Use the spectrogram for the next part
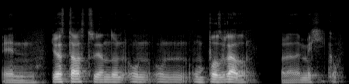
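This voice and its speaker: A man's voice: lowish voice, fairly even intonation, a little fast, creaky, darkish tone. Emphatic, salty-tongued Mexican man. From Durango, Mexico. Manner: emphatic, colloquial, salty, uses rhetorical questions and acted-out quotes. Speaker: podcast guest. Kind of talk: casual podcast conversation with anecdotes.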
